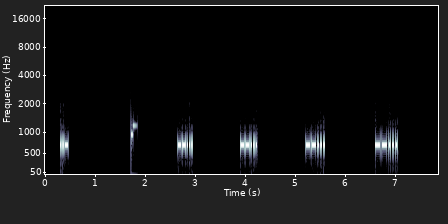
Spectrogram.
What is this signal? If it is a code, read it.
Morse code, heard as a keyed tone, about 48 wpm, spaced as for 9 wpm, 700 Hz. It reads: U 7777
